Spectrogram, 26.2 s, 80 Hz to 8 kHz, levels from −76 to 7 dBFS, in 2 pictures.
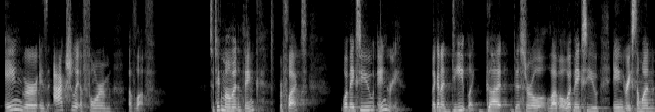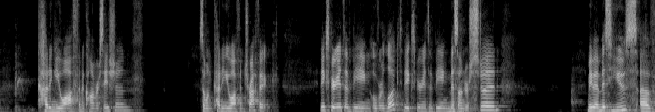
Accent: American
